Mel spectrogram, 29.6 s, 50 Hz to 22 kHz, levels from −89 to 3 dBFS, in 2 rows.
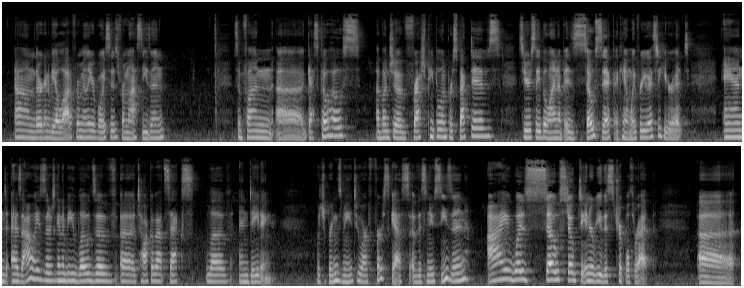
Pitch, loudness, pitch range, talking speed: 190 Hz, -27 LUFS, 180-205 Hz, 160 wpm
